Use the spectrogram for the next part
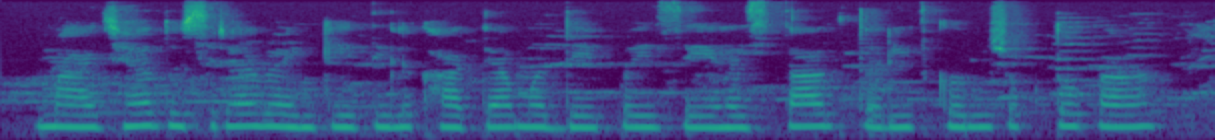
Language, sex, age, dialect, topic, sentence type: Marathi, female, 18-24, Standard Marathi, banking, question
